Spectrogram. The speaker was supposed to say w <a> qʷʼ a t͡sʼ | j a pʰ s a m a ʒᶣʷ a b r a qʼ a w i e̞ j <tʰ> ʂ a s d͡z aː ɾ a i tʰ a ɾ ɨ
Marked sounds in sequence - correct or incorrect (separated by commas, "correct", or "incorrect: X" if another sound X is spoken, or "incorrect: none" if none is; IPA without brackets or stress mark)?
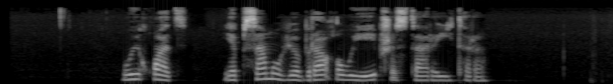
incorrect: i, incorrect: pʰ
